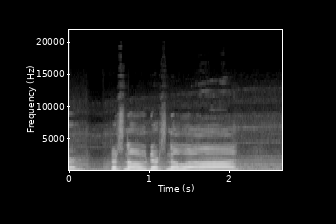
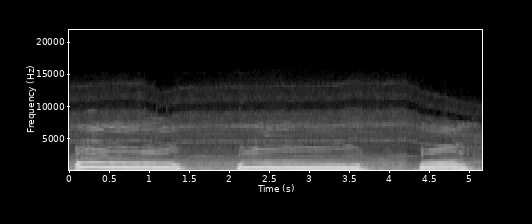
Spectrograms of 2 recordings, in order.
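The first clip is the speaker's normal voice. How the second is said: victory whoop; much slower than usual. Real, not acted. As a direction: cheer the win at the top of your voice. Victory lap celebration cheer.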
